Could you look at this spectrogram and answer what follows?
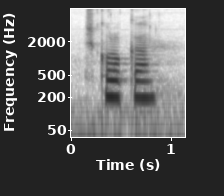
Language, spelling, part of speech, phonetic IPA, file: Czech, školka, noun, [ˈʃkolka], Cs-školka.ogg
- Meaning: 1. kindergarten 2. diminutive of škola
